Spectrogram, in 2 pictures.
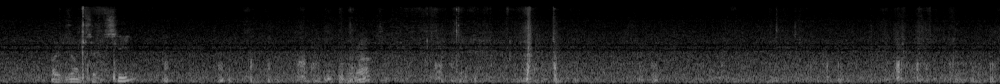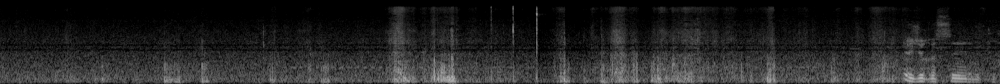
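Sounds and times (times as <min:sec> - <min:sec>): straps and buckles rustling: 0:02.2 - 0:06.7, 0:07.6 - 0:20.0
wind noise on microphone: 0:04.4 - 0:19.1.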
